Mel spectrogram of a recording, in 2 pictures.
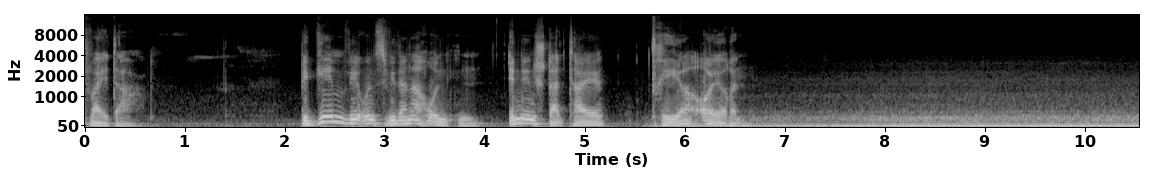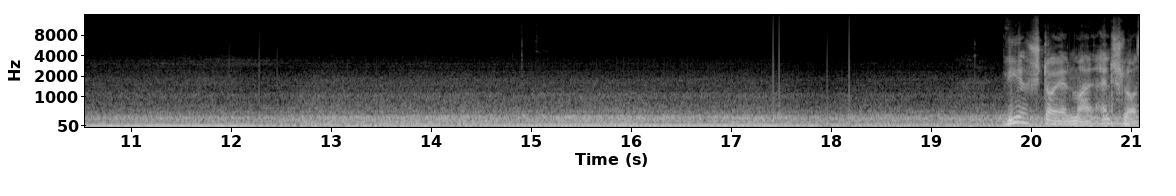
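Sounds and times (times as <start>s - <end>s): car engine and road noise: 5.3s - 21.0s.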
